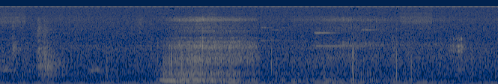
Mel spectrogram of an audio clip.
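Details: Pet dog sleeping and snoring.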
